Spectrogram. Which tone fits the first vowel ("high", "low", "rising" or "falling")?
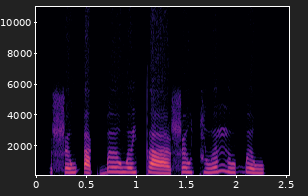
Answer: rising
